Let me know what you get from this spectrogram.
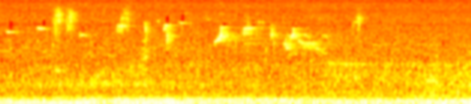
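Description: Small birds chirping: short, high chirps and twitters, thickest in the first four and a half seconds, over a steady low rumble.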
